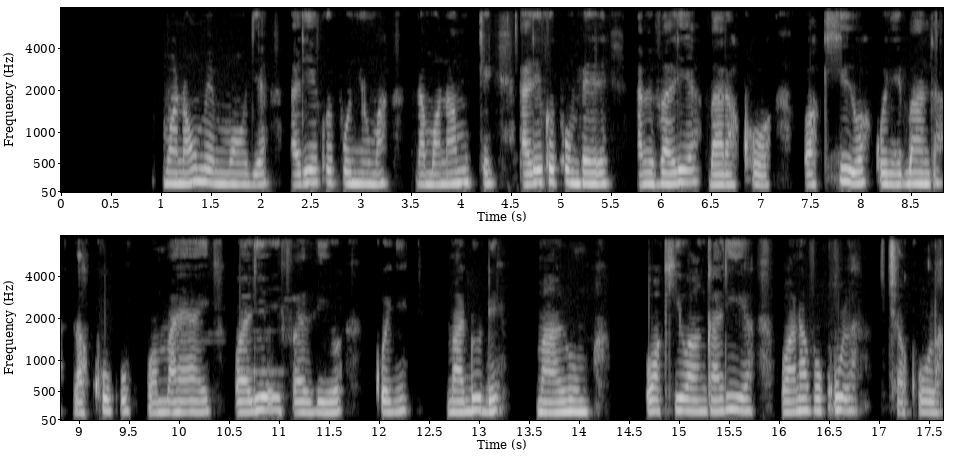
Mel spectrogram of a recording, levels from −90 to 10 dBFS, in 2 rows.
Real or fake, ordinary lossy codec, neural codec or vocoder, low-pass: real; AAC, 48 kbps; none; 7.2 kHz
